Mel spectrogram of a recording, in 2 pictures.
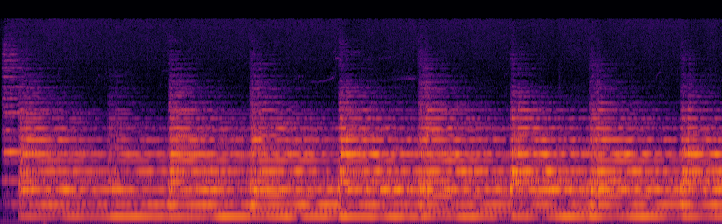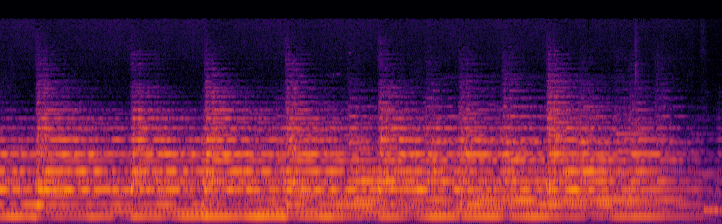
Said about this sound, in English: Well, I know that during Lent we typically don't hear bells, but that's just liturgically, and this is not a liturgy. So I'm playing that bell bumper right up front is to call us kind of to prayer, to think about what we're about to talk about here.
